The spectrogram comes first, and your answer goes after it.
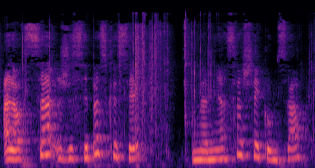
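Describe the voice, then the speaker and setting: A woman vlogging an unboxing in a casual chat, bubbly and excitable, often breaking into giggles. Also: a little high, fairly quick, a little hiss or hum.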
